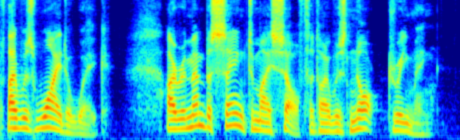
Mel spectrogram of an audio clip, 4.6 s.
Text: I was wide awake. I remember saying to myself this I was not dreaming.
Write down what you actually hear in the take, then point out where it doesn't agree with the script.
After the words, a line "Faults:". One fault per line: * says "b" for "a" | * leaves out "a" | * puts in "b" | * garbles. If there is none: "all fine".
I was wide awake. I remember saying to myself that I was not dreaming.
Faults:
* says "that" for "this"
